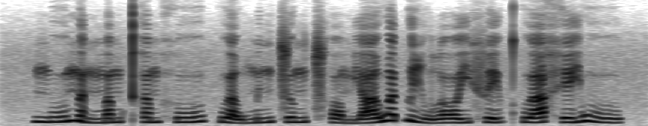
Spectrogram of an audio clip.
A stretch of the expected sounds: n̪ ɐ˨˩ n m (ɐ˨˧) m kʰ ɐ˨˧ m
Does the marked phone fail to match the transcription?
no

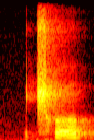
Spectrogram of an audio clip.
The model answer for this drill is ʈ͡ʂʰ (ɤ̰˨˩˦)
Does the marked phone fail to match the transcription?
no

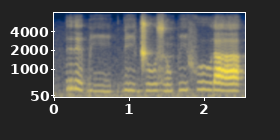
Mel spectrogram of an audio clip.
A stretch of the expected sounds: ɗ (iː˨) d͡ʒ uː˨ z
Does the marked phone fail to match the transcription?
no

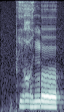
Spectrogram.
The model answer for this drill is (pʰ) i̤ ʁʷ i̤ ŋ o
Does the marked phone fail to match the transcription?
no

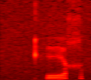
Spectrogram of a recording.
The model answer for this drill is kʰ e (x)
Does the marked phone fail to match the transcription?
yes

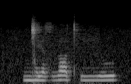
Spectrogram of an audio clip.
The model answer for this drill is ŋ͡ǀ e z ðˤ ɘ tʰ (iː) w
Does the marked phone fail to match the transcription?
no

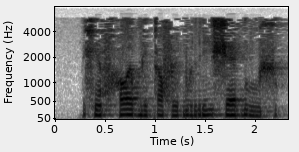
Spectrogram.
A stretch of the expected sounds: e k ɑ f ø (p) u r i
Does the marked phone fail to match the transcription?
yes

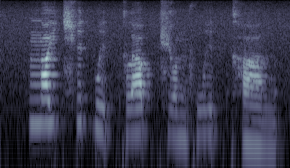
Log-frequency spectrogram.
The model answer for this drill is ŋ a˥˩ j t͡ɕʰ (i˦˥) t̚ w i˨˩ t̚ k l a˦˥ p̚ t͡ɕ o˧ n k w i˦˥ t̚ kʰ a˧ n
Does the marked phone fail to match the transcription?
yes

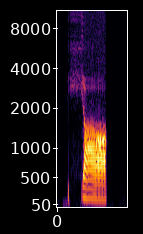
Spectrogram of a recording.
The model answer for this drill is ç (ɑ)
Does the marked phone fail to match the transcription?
no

